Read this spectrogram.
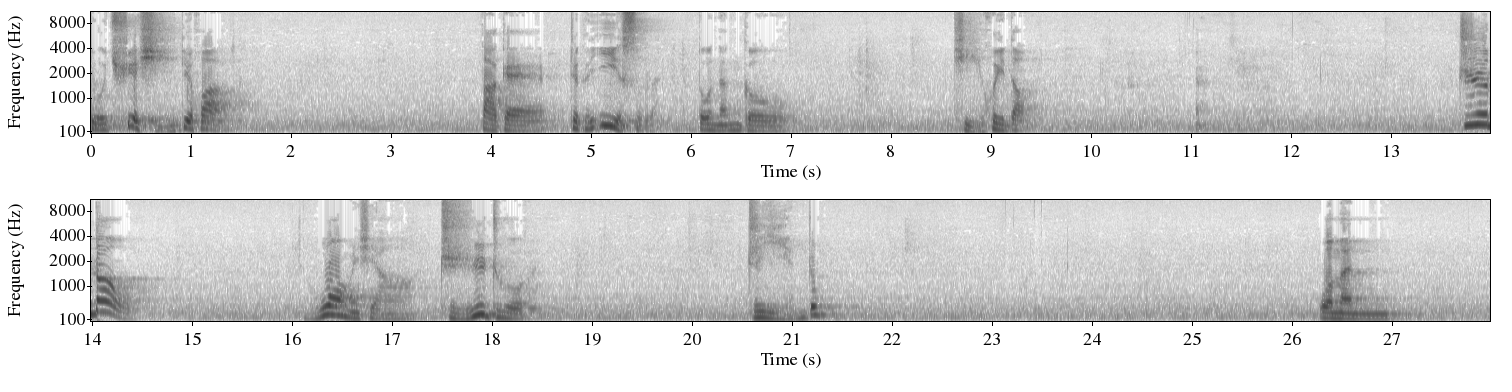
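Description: An elderly man speaks slowly and calmly into a microphone, with long pauses between phrases.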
